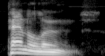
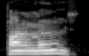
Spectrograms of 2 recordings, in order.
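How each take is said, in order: First: Pantaloons with a short "pant" first syllable; English pronunciation. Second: Pantaloons with "pont" as first syllable; French pronunciation. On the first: Caller showing how French speakers don't say it, English pronunciation of "pantaloons". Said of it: "we don't say it like that". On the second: Showing friends how it is said in French, French-style "pantaloons". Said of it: "that's how we say it in French". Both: Shown as a demonstration.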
